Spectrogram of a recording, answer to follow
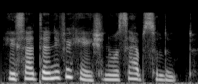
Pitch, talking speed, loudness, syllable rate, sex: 245 Hz, 120 wpm, -18 LUFS, 6.7 syllables/s, female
